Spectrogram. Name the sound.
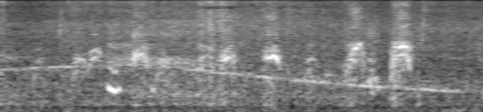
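Cayuga duck calling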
